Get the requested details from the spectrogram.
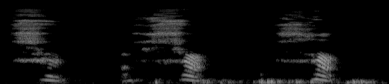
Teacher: குரல் நடுத்தொண்டையிலிருந்து அழுத்தமாக ஒலிக்க வேண்டும்.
